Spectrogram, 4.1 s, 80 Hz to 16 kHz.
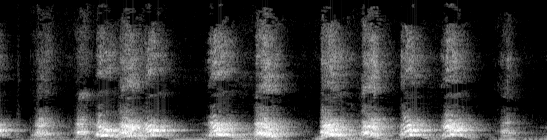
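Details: Trouble, a 14-week-old golden retriever mix puppy, roughhousing with Monkey, a 2.5-year-old jack russell/rat terrier mix. Harsh growly barks come in quick succession, roughly two or three per second, for about four seconds.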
